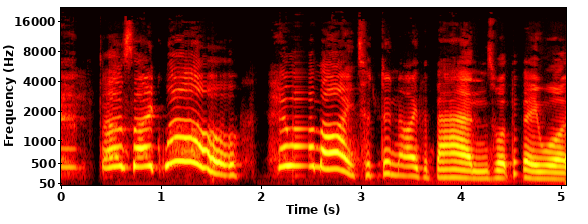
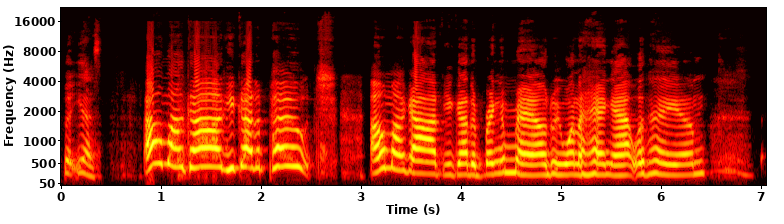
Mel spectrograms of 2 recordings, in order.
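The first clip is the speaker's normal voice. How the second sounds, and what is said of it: Put-on Southern accent. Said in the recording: “they don't sound Southern, like, but that's the accent I'm going to do today. This is the accent you are getting.”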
